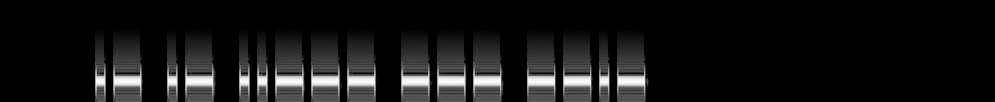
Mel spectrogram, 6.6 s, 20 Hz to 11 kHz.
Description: Morse code, heard as a keyed tone, about 20 wpm, 700 Hz. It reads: AA2OQ
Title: USA Call Signs - 5 Characters - Repeated 2x - 20wpm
